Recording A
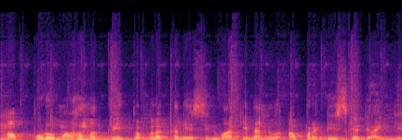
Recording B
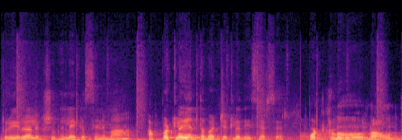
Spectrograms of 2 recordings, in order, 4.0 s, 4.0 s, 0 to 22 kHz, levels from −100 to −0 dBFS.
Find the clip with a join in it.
B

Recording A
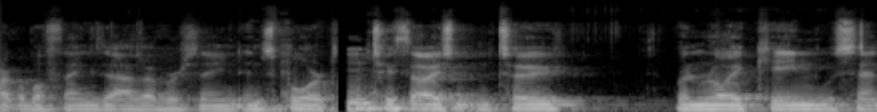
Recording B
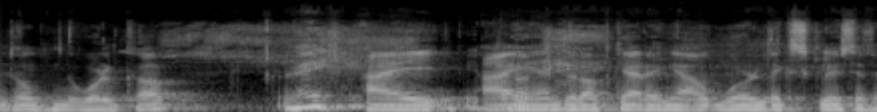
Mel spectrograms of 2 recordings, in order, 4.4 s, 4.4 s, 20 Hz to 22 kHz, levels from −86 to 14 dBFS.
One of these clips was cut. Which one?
A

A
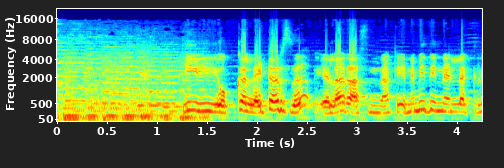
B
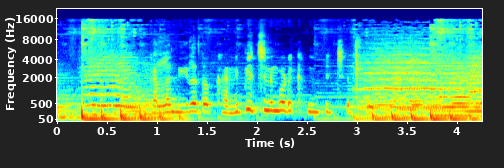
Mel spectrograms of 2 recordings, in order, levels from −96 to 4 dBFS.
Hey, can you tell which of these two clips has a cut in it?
A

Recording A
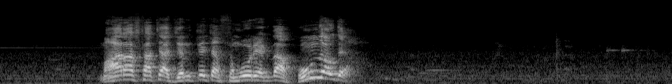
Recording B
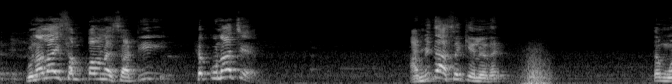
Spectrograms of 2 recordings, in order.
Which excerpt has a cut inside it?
B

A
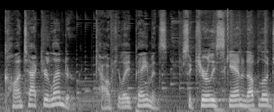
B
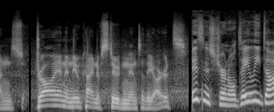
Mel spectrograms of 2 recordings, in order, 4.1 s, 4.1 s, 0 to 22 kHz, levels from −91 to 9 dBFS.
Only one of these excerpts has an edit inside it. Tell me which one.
B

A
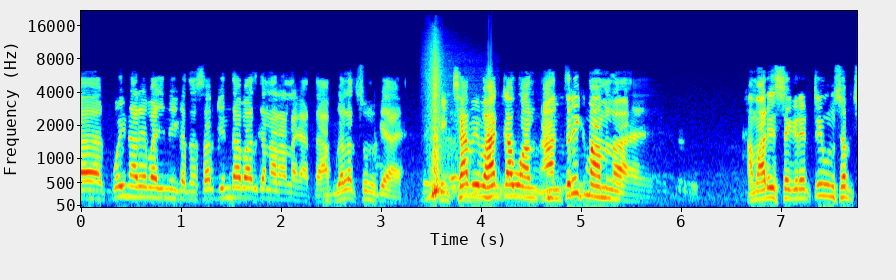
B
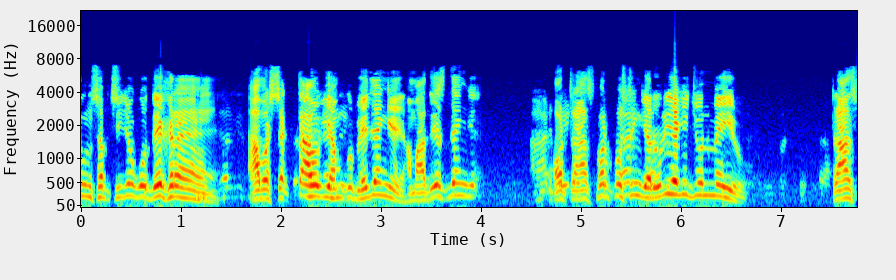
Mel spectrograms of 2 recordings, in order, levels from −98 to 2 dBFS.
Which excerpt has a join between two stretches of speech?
A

